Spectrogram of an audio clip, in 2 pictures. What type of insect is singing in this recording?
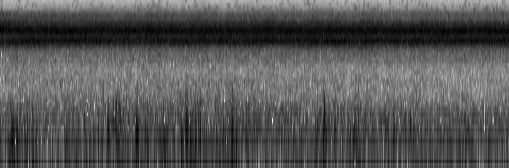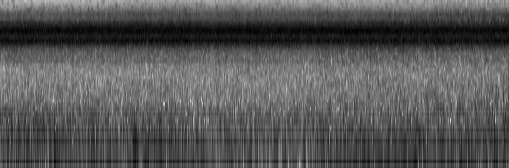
cicada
